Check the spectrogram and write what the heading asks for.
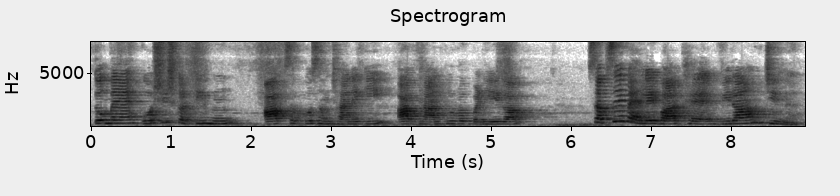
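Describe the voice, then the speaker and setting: A woman's voice: high voice, slow, pushed and bright. A woman teaching a lesson, asking questions and then answering them herself. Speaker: Hindi teacher. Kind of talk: classroom lesson. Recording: echoey room from far off, faint hiss.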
